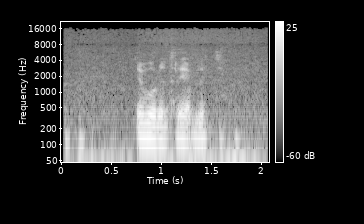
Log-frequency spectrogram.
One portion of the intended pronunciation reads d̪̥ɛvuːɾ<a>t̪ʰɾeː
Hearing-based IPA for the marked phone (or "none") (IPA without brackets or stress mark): ə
